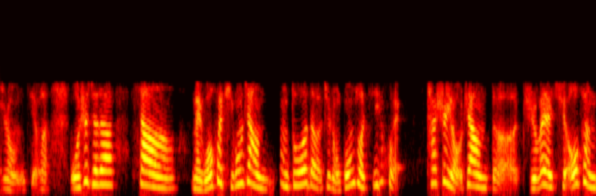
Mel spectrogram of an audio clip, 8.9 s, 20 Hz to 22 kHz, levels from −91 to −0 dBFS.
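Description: Throughout, the speech sounds slightly rough and synthetic, with nothing above 4 kHz. That is the G.729 codec at 8 kbit/s, which rebuilds the voice from a vocal tract filter, a pitch predictor and a few pulses per frame, so the damage is plainly audible.

At 0.55 s the sound briefly stretches into a fading buzzy tone or coloured noise for about 40 ms, and again at 5.65 s. From 3.99 to 4.23 s the effect is longer and broken up: about 160 ms scattered over 200 ms, with a longest run of 60 ms. Each is VoIP packet loss concealed by the speech codec. The decoder extends its last pitch and filter at falling gain, and the voice stays weakened briefly after the gap. The 40 ms losses fit two dropped 20 ms packets.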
